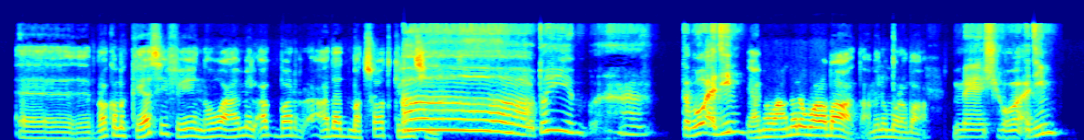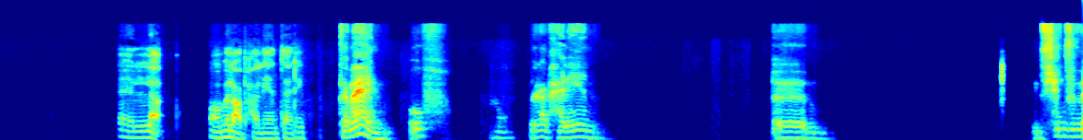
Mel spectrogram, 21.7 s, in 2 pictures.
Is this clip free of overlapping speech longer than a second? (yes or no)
yes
